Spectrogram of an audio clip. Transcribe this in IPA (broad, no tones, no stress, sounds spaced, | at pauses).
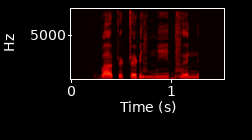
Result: b aː ʈ ɨ ʈ ɘ ɽ i v m iː b v ɘ n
